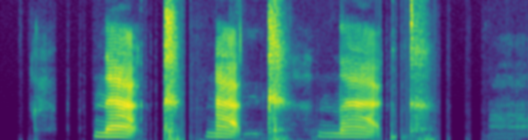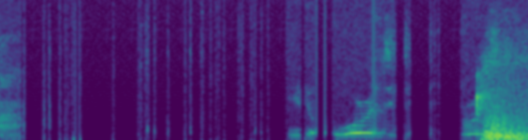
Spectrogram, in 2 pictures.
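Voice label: "neck", spoken word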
